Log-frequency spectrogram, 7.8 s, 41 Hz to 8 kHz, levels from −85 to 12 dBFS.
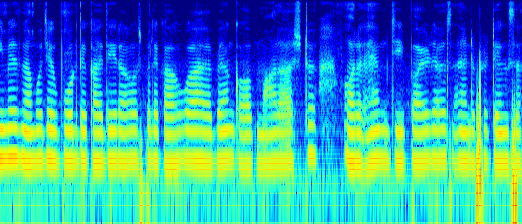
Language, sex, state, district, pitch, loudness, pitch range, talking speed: Hindi, male, Maharashtra, Chandrapur, 180 Hz, -26 LUFS, 175-185 Hz, 145 wpm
